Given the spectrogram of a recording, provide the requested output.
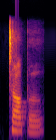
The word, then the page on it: topple: Indian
